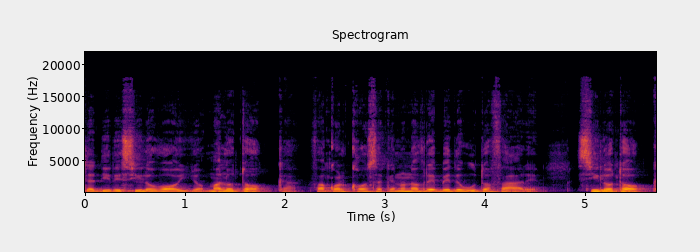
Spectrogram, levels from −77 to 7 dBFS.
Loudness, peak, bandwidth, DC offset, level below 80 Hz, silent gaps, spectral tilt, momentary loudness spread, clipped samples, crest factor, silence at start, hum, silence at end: -20 LUFS; -4 dBFS; 17.5 kHz; under 0.1%; -62 dBFS; none; -6 dB/octave; 11 LU; under 0.1%; 16 dB; 0 s; none; 0 s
